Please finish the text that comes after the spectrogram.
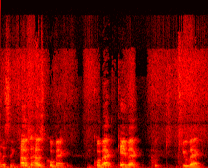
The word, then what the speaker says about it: Quebec: Quebec? As long as you don't pronounce it Quebec, you're Quebec? fine. So don't pronounce it Quebec. No, because that's just wrong.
